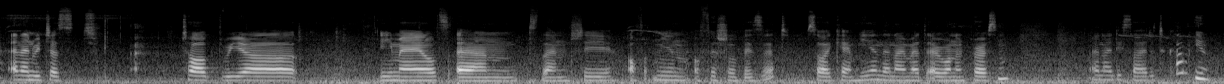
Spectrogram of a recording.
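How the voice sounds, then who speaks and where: With a German accent, a woman speaks at a moderate pace with long, frequent pauses, amid audible room echo and noticeable background noise. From Germany. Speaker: college gymnast. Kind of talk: casual chat.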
